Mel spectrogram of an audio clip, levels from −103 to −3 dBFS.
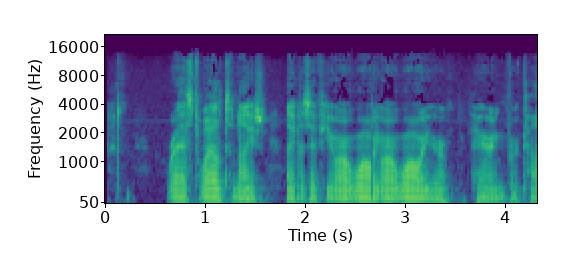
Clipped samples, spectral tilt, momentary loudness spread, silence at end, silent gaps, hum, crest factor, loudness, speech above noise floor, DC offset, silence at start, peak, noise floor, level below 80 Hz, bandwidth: under 0.1%; -5 dB/octave; 12 LU; 0 s; none; none; 20 dB; -28 LUFS; 26 dB; under 0.1%; 0.05 s; -10 dBFS; -53 dBFS; -46 dBFS; 14 kHz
